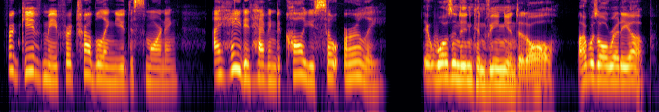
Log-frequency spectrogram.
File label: dialog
